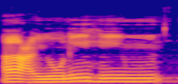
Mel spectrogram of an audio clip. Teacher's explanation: ہا کو میم ساکن کے ساتھ ملانا ہے، میم ساکن غنہ کریں گے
